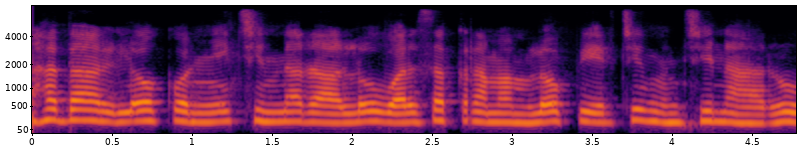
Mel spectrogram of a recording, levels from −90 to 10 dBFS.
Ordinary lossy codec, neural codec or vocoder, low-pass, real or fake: none; codec, 16 kHz, 2 kbps, X-Codec, HuBERT features, trained on general audio; 7.2 kHz; fake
